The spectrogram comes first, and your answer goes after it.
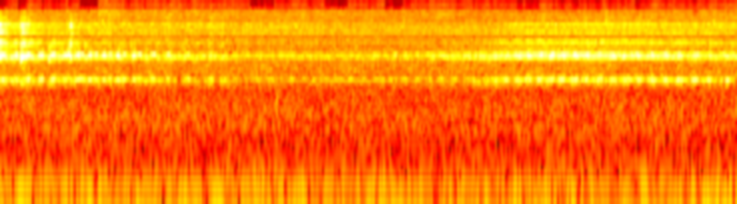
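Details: Higurashi cicada (Tanna japonensis) singing at dusk in Japan's summer mountain forest: a steady high, ringing tone with a harmonic below, swelling in pulsed waves at the start and again toward the end, over quiet forest ambience.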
